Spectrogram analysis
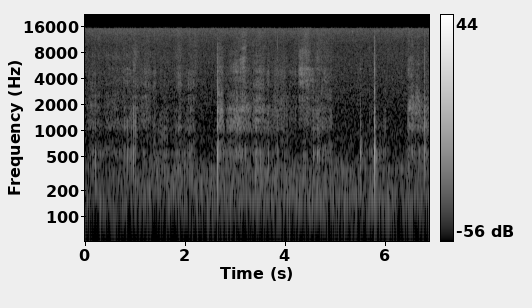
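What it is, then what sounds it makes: Hardcover journal. Fingertips and nails tap and scratch the glossy laminated cover of a medium, solid hardcover journal printed with a stained-glass tree design. Soft, quiet scratching and brushing runs throughout, broken by five short, sharp taps with a clicky mid-range tone that die away almost instantly.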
